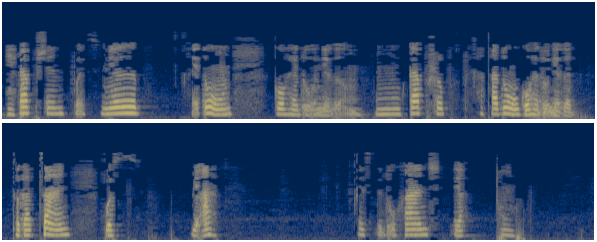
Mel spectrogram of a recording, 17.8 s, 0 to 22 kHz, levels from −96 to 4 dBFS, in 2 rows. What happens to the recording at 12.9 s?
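At 12.9 s the speech carries the same damage heard across the whole clip: dull, smeared tone with a warbling, fizzy edge on sibilants, and nothing above 7.7 kHz. That is likely heavy AAC compression, which fits AAC-LC at a very low bitrate near 12 kbps, with the encoder lowering its cut-off and starving frequency bands. A simple low-pass filter would only darken the sound; the swirling texture and patchy spectrum point to a codec.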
